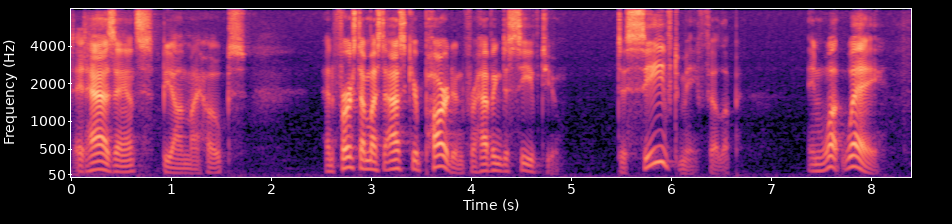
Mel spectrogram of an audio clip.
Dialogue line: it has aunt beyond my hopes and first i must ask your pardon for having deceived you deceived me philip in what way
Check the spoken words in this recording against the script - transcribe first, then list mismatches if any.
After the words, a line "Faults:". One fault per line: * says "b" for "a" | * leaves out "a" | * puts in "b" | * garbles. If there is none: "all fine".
it has aunts beyond my hopes and first i must ask your pardon for having deceived you deceived me philip in what way
Faults:
* says "aunts" for "aunt"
